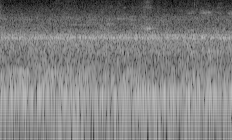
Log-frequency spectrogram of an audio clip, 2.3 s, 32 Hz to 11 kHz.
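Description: Boeing 737's twin jet engines at taxi idle as the airliner rolls slowly toward the listener: a steady hum with a constant high whine over it.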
